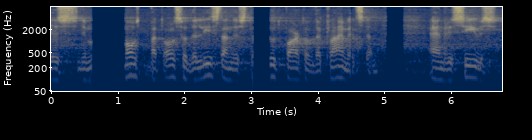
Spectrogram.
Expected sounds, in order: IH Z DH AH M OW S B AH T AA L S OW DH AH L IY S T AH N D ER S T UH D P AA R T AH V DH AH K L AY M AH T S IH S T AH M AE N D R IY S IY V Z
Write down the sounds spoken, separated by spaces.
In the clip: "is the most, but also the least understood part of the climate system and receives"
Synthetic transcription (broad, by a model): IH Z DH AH M OW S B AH T AA L S OW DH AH L IY S T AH N D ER S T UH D P AA R T AH V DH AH K L AY M AH T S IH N T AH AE N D R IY S IY V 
